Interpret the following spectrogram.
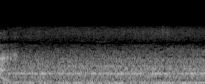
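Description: Steady background noise with a faint constant hum-like tone, unchanging throughout: the recording's own noise floor.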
